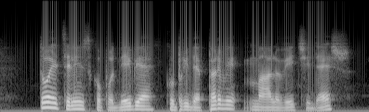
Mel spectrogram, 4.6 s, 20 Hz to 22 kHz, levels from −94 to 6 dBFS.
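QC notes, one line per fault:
throughout: filter restarted on every block. Each block starts from cleared filter state, so a tick at each boundary forms a 43.1 Hz buzz, which fits 1024-sample blocks.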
